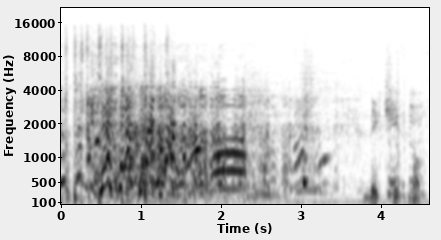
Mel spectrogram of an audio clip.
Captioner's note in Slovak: Smiech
